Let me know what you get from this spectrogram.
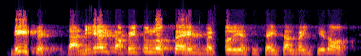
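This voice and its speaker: A man preaching a sermon to his congregation and reading scripture aloud, exhorting them with drawn-out "ah" pauses. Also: high-pitched, expressive, a bit bright, low-quality recording. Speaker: pastor.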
